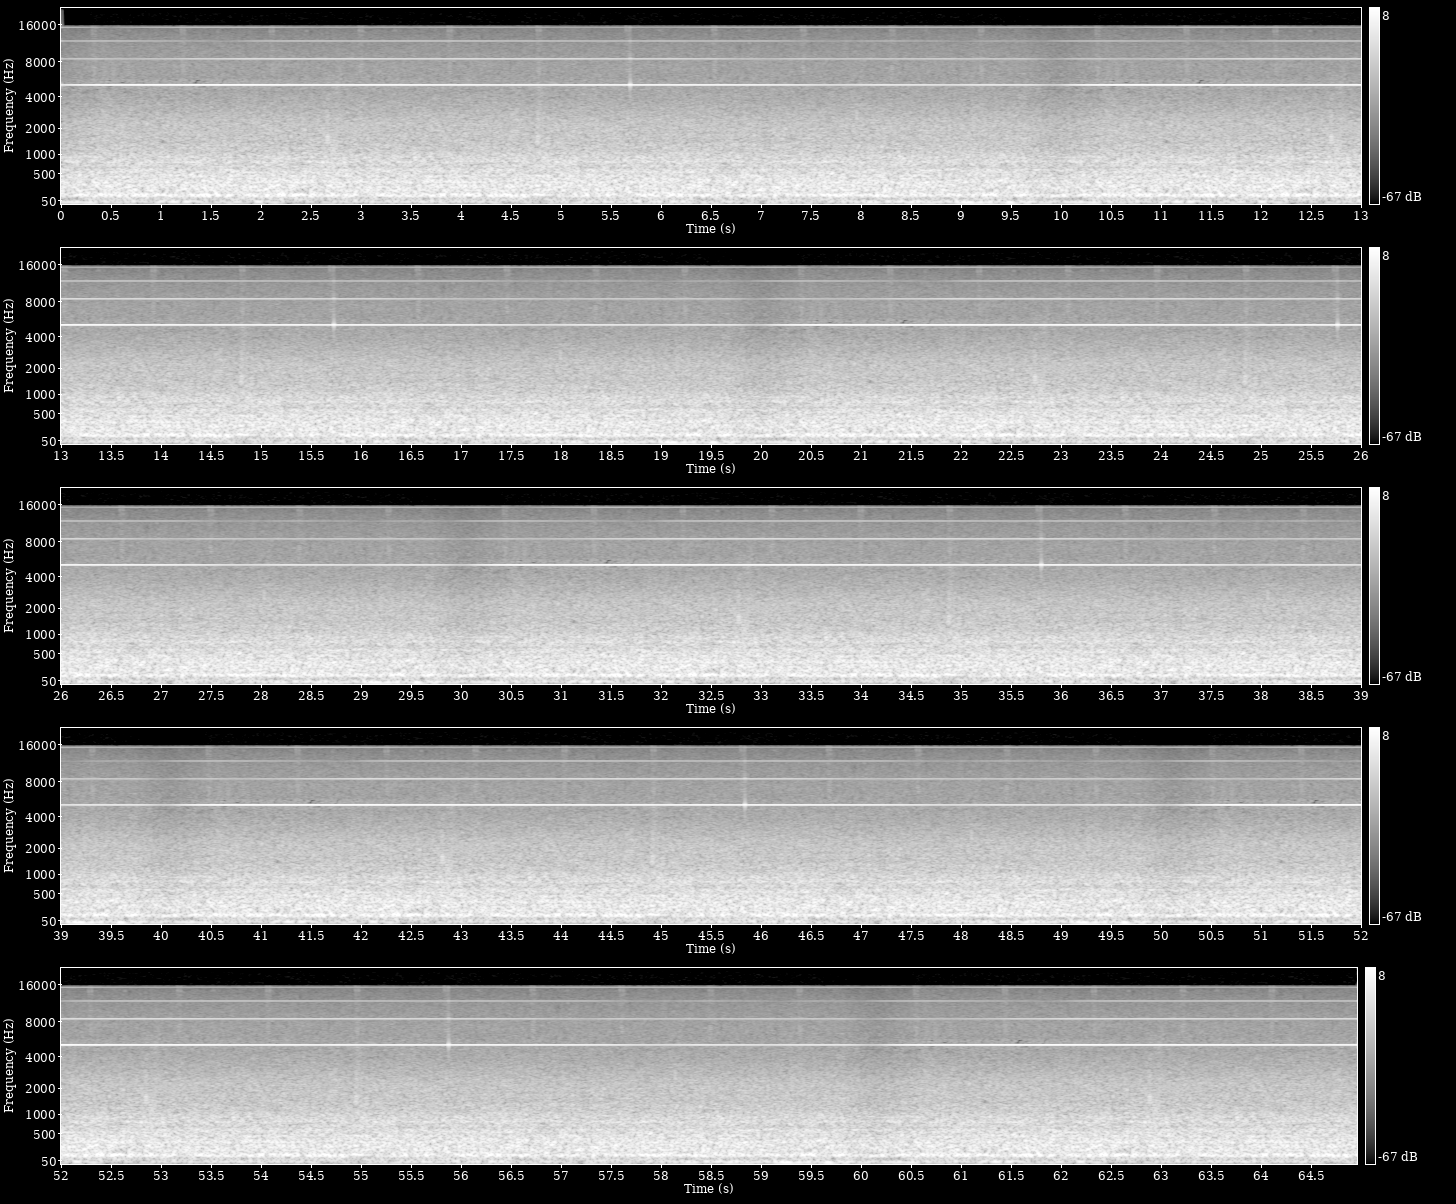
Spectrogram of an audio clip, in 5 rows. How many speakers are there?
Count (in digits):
0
